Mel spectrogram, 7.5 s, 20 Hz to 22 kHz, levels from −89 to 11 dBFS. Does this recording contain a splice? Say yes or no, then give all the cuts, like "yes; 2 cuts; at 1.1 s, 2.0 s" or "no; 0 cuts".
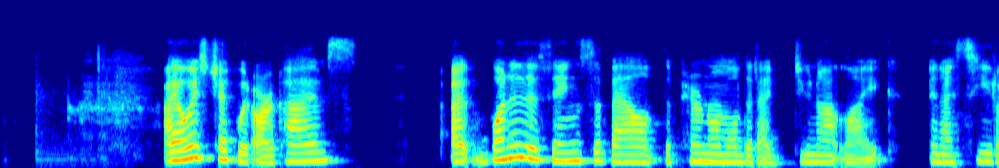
no; 0 cuts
